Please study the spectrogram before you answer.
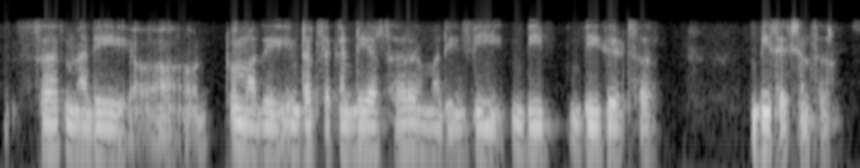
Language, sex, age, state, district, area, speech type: Telugu, male, 18-30, Telangana, Medchal, rural, conversation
